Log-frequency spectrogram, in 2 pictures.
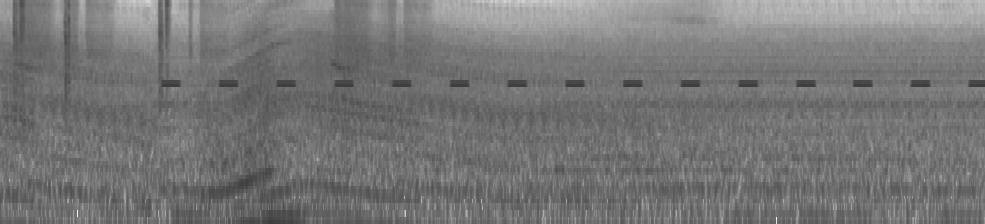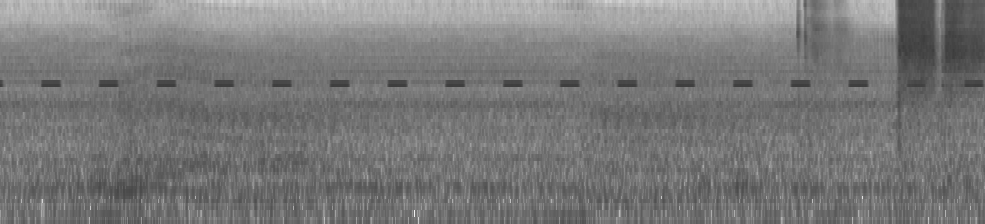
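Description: A truck engine rumbles steadily at low speed.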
